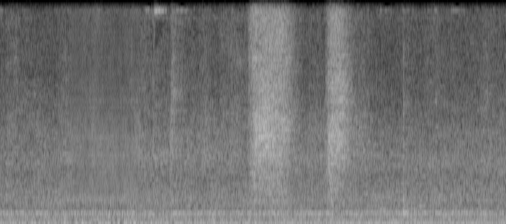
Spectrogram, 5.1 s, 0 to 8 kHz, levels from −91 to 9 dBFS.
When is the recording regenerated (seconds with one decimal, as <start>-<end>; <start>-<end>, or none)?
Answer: 0.7-1.4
